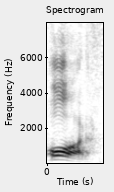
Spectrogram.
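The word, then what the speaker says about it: עור: It's pronounced the same though, or.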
